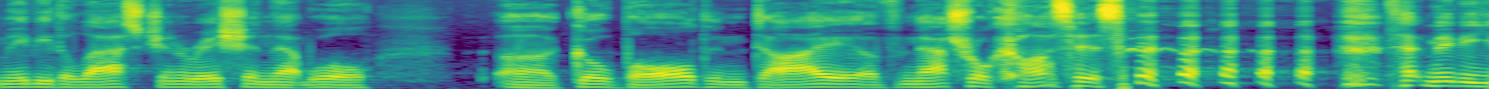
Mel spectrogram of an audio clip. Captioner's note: laughs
